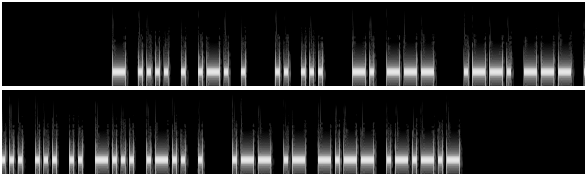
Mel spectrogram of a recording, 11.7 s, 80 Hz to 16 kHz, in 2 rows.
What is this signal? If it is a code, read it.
Morse code, heard as a keyed tone, about 28 wpm, 700 Hz. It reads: THERE IS NO POSSIBLE WAY.
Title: Sentences from Top 500 Words 28wpm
